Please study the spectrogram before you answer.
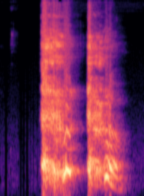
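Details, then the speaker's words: Adult sick with a cold, chest congestion, runny nose and recent chills and fever, now improving: two loud, harsh cough bursts close together; congested cough. "daggone cough but um it's getting better even though I I may not sound that good"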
